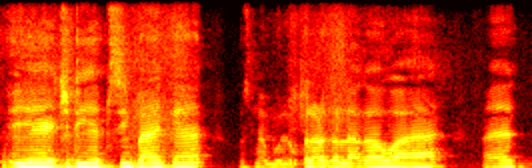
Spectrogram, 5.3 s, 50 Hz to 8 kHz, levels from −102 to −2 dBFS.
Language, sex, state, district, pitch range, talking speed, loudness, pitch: Hindi, male, Bihar, Muzaffarpur, 145-155 Hz, 145 wpm, -13 LUFS, 150 Hz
